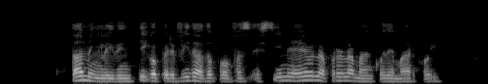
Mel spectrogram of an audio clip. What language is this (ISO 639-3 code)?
epo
